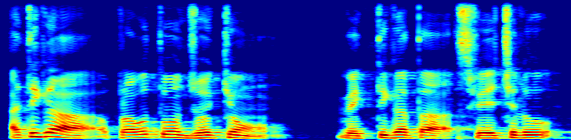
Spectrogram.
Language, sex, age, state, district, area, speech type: Telugu, male, 45-60, Andhra Pradesh, Guntur, rural, spontaneous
